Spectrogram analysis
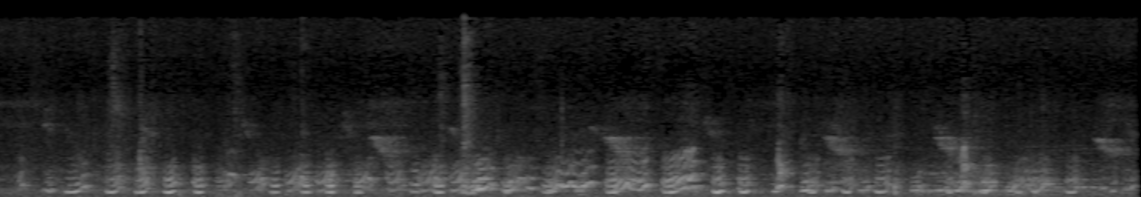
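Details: Baby guinea pig Charlote, popcorning and very happy, gives a steady stream of short, bright squeaks, several per second with a few brief pauses, and faint higher falling whistles above.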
